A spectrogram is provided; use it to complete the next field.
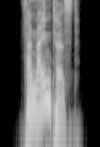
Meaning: inflection of verneinen: 1. second-person singular preterite 2. second-person singular subjunctive II
- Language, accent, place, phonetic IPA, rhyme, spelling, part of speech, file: German, Germany, Berlin, [fɛɐ̯ˈnaɪ̯ntəst], -aɪ̯ntəst, verneintest, verb, De-verneintest.ogg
